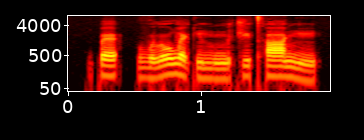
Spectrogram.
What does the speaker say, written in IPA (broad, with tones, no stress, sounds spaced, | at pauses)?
p ɛ˦ | v ʊ˨ l oː˦ w ɛ˨ k ĩ˨ m ʊ˨ ŋ ʊ˨ t͡ʃ i˦ tʰ aː˦ ŋ ĩ˨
